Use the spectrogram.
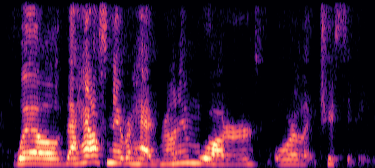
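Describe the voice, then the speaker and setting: Here a woman speaks with a Southern US accent. Her tone is bright and sharp. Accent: southern drawl. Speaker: YouTuber. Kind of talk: storytelling. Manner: halting.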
